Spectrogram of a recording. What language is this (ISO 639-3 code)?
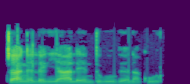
kln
